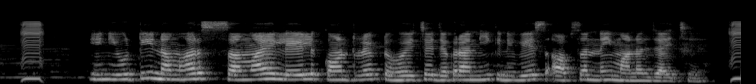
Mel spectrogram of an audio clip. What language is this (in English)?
Maithili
